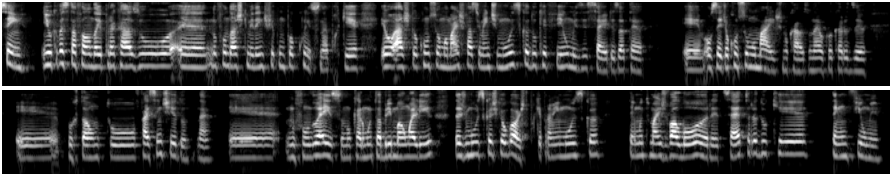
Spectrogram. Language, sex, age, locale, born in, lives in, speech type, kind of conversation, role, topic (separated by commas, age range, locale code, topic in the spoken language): Portuguese, female, 25-29, pt-BR, Brazil, Portugal, conversation, unstructured, none, Quando um artista comete erros graves, devemos continuar consumindo a sua obra?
